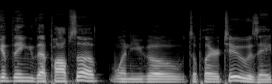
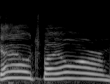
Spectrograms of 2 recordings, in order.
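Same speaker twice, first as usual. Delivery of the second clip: high, very slow hammed-up pain; mock-wounded wail, much higher; overselling wrestler; much slower than usual. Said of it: "oversell his arm".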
